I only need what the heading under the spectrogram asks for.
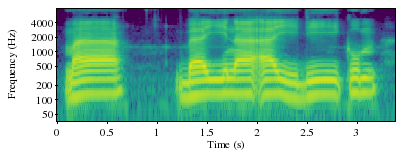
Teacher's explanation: ma dibaca panjang. Mad thobi'i panjangnya dua harakat.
